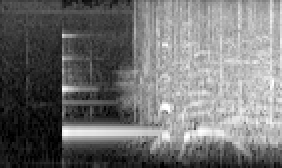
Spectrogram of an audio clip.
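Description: Game-show score-reveal ding: one bell-like tone that starts suddenly about half a second in and fades out. The studio audience and contestants break into whoops and cheering just after it.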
